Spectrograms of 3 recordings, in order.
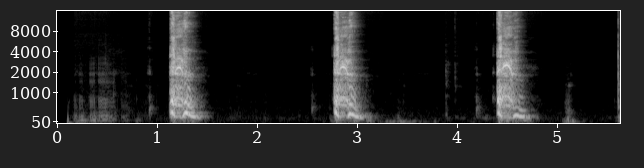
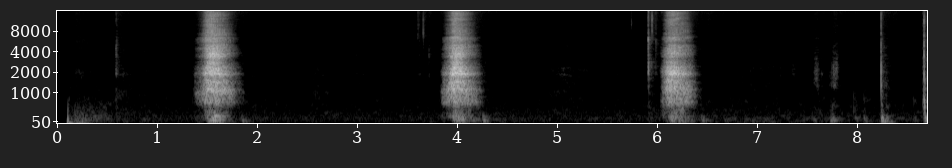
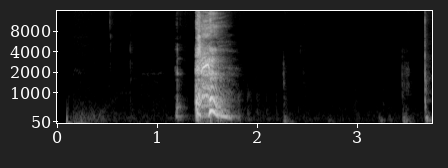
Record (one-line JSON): {"three_cough_length": "5.6 s", "three_cough_amplitude": 32768, "three_cough_signal_mean_std_ratio": 0.29, "exhalation_length": "8.7 s", "exhalation_amplitude": 21249, "exhalation_signal_mean_std_ratio": 0.22, "cough_length": "3.8 s", "cough_amplitude": 32768, "cough_signal_mean_std_ratio": 0.22, "survey_phase": "beta (2021-08-13 to 2022-03-07)", "age": "18-44", "gender": "Female", "wearing_mask": "No", "symptom_cough_any": true, "symptom_runny_or_blocked_nose": true, "symptom_fatigue": true, "symptom_headache": true, "smoker_status": "Never smoked", "respiratory_condition_asthma": false, "respiratory_condition_other": false, "recruitment_source": "Test and Trace", "submission_delay": "1 day", "covid_test_result": "Negative", "covid_test_method": "RT-qPCR"}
